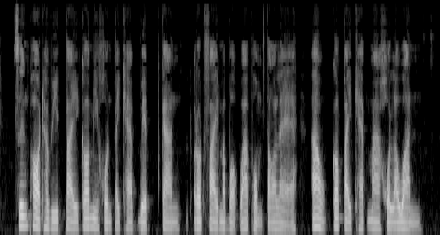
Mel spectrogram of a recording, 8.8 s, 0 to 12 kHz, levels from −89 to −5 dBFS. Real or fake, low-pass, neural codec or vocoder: real; 10.8 kHz; none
